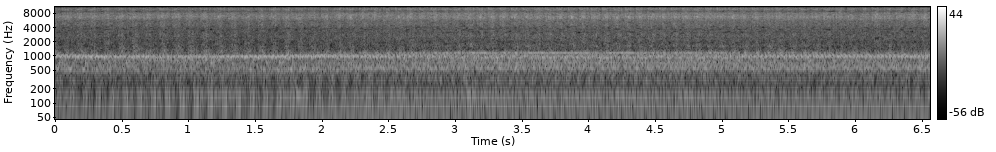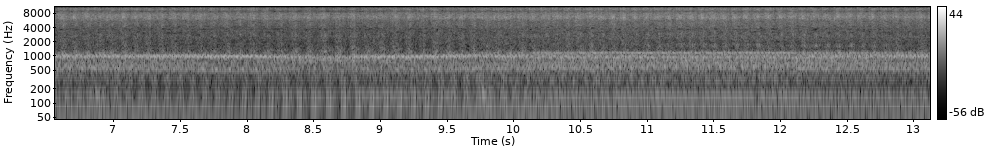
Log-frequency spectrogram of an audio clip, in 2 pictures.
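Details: 2007 Subaru STI at idle: idle lopes unevenly with irregular low stumble under a constant whine; passenger-side AVCS oil screen probably blocked by a shredded check screw, starving cylinders 1 and 3 of oil; rough idle persists.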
